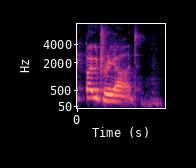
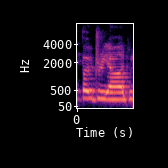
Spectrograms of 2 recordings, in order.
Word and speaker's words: Baudrillard: Baudrillard, how do you say his name correctly? – I say Baudrillard. Baudrillard. And I think a French person would say it differently. A French person might say Baudrillard or something like that.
